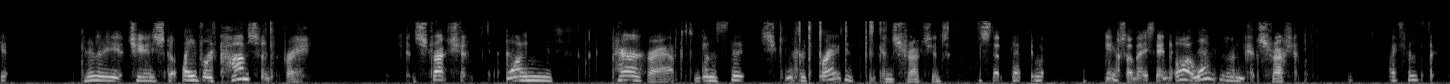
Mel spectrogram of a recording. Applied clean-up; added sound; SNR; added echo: neural diffusion model UNIVERSE++.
